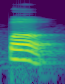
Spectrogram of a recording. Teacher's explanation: बाइलैबियल means कि इस sound के प्रोडक्शन के वक्त हमारे दोनों लिप्स यूज होते हैं। प, the lower lip is the active articulator and the upper lip is the passive articulator. · Means कि वॉइसलेस का मतलब कि जब इन साउंड्स को प्रोड्यूस करते हैं तो हमारा ग्लॉटिस वाइड होता है, हमारे वोकल कॉर्ड के बीच काफ़ी स्पेस होता है और एयर आराम से पास कर जाता है, वोकल कॉर्ड्स को बहुत वो डिस्टर्ब नहीं करता, वाइब्रेट नहीं करवाता. नाउ बाइलैबियल मीन्स कि इस साउंड के प्रोडक्शन के वक्त हमारे दोनों लिप्स यूज होते हैं।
